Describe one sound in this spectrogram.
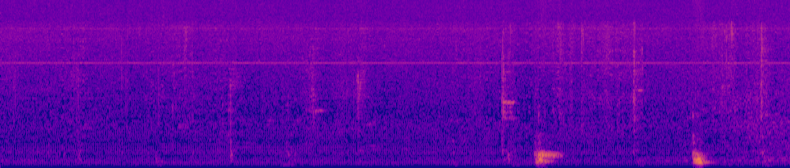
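Cards are laid down softly on a cloth-covered table.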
